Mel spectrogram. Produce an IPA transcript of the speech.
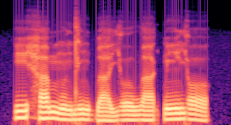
i˦ h a˦ m ũ˧ d ĩ˧ ɡ͡b a˨ j o˧ w a˧ k͡p ĩ˦ j ɔ˦˨

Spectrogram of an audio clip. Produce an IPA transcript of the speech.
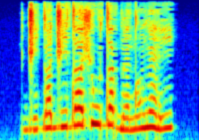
d͡ʒ i˨ ɡ a˧ d͡ʒ i˧ d a˦ ʃ u˦ d a˦˨ ɡ͡b ɛ̃˨ d ɔ̃˨˦ ɡ ɛ̃˦˨ ɾ i˨˦

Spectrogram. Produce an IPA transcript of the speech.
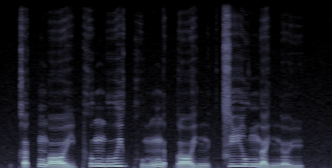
k ɐ˨˥ k̚ ŋ ɔː˨ j pʰ ʊ˥ ŋ uː˥ j kʷʰ ɐ˨˥ m ŋ ɐ˨ t̚ l ɔː˨ j n̪ ɪ˨ k̚ t͡s iː˥ w n̪ ɐ˨ j n̪ ɵ˨ ɥ

